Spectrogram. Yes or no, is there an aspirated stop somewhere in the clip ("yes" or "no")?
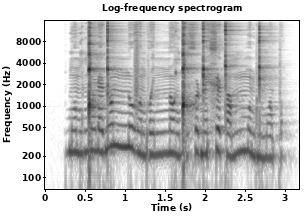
no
